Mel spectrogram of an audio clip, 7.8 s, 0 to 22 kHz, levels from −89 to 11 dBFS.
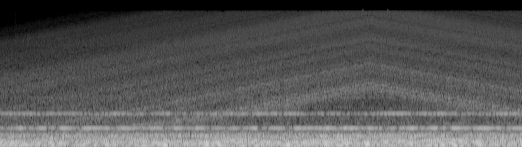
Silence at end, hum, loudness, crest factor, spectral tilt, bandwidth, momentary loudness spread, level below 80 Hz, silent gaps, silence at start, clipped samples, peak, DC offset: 0 s; none; -17 LUFS; 14 dB; -8 dB/octave; 16 kHz; 3 LU; -20 dBFS; none; 0 s; under 0.1%; -2 dBFS; under 0.1%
